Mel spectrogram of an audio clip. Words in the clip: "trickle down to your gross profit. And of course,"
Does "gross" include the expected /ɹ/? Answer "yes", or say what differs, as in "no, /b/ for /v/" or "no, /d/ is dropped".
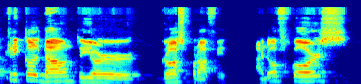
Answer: yes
